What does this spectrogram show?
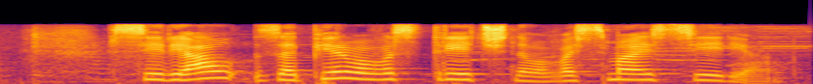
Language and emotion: Russian, neutral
